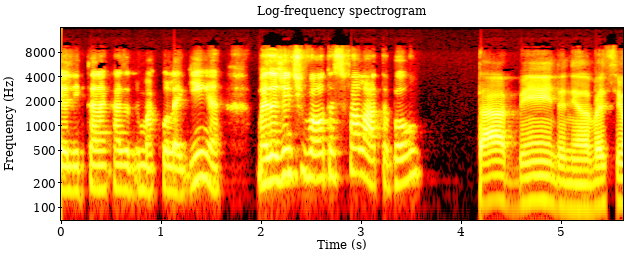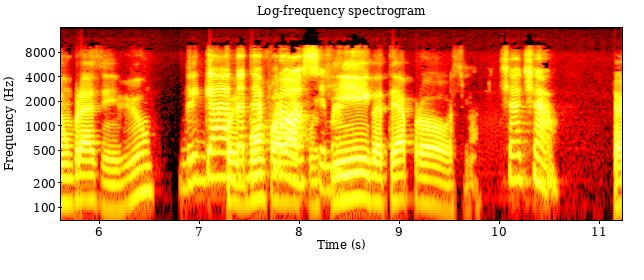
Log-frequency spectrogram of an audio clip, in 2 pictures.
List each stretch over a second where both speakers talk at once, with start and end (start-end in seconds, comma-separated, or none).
7.3-8.5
